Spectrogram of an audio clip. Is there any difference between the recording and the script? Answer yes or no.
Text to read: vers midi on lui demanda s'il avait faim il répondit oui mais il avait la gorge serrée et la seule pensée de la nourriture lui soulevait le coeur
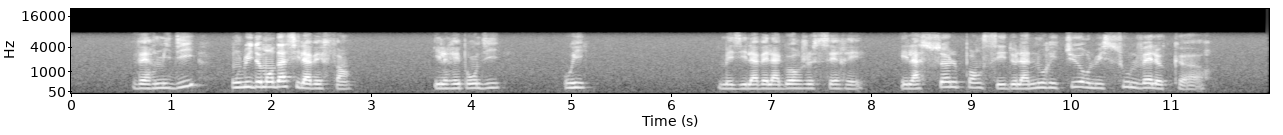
no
